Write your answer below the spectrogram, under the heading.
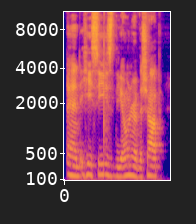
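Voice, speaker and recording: A man co-hosting a casual podcast, telling a story in a halting way and repeating his words as he goes. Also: a little high, level tone, fairly bright tone, a little hiss or hum. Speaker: podcast co-host. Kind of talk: casual chat among friends.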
